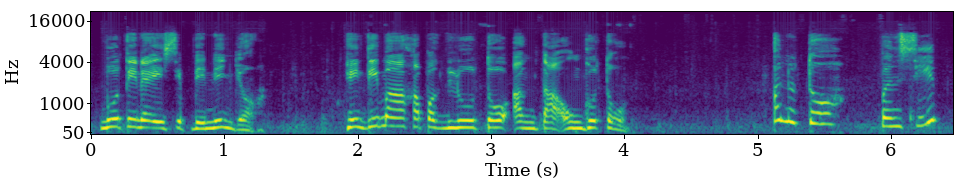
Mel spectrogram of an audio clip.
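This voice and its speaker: A weary Filipino woman cook in her fifties played by a woman in an audio drama. She complains bluntly in a somewhat high voice. There is faint noise behind her. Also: expressive, a little slow, darkish tone. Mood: satisfied. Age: 50s. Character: weary, outspoken fifty-year-old woman cook.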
